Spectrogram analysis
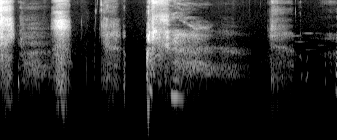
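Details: Two sick sisters sneezing while talking: several forceful sneezes in quick succession, each a sharp burst of air with brief pauses between.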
